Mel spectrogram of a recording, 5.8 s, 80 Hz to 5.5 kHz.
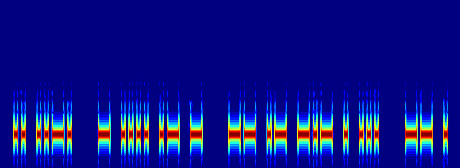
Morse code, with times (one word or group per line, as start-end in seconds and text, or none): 0.2-0.9 IF
1.2-2.5 THAT
2.9-4.7 MAKES
5.1-5.6 ME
